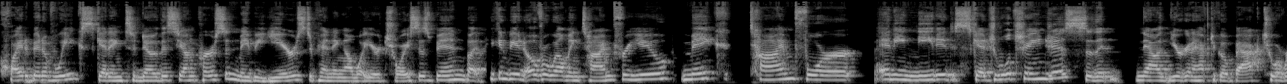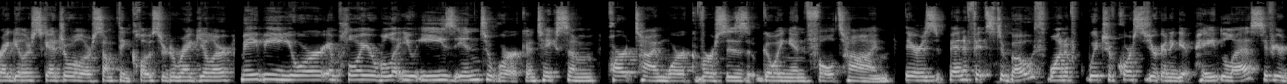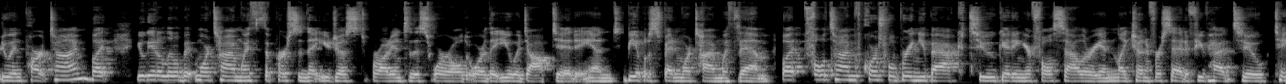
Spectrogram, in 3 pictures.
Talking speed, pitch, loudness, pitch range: 230 wpm, 185 Hz, -19 LUFS, 170-210 Hz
